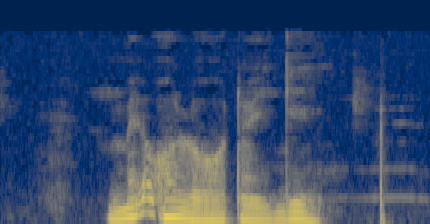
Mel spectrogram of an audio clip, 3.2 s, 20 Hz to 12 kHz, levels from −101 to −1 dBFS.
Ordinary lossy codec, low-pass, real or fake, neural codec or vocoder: MP3, 96 kbps; 7.2 kHz; real; none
